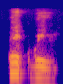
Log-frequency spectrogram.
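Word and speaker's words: Bequia: square miles um unlike its spelling it's it's pronounced beckwi thank you that's looking west at the sunset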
